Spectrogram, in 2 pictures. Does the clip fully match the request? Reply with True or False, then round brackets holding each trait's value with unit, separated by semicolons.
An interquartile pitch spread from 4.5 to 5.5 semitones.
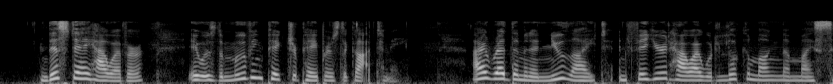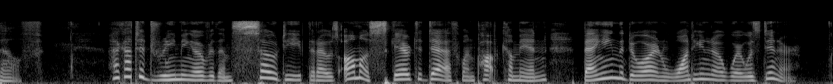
True (4.8 semitones)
